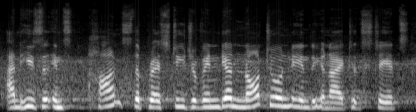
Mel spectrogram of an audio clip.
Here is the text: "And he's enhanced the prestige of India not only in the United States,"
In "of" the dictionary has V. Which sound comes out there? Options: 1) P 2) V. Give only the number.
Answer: 2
